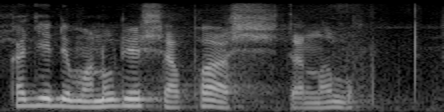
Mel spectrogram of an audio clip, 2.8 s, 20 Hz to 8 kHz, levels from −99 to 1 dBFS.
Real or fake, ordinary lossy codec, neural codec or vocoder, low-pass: fake; AAC, 48 kbps; vocoder, 44.1 kHz, 80 mel bands, Vocos; 7.2 kHz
